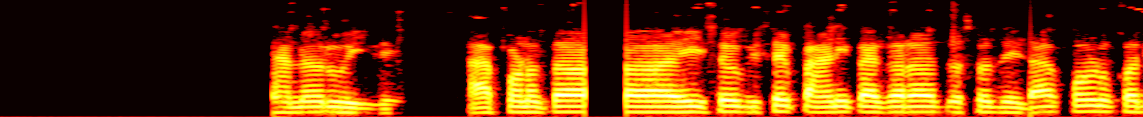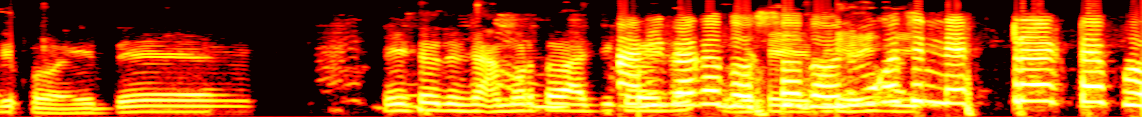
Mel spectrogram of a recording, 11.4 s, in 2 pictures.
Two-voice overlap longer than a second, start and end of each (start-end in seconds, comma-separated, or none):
7.7-10.3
